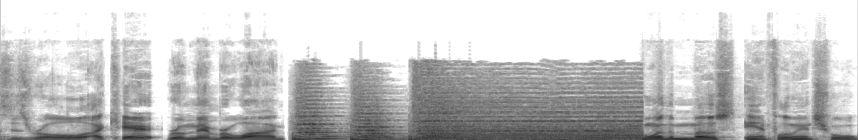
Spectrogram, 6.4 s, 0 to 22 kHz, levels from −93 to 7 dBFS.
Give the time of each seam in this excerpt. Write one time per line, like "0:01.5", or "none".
0:01.2
0:04.8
